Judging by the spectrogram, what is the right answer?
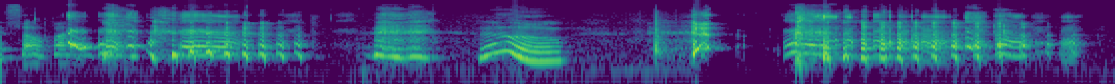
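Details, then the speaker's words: Mother with hiccups: laughter and chatter broken by a sudden sharp hiccup, with her infant laughing along. "Oh, Mom's got the hiccups"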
